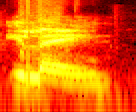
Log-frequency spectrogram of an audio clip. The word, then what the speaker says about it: Elaine: First of all, Eileen is a white name, but Eileen is spelled with an A, not an E. It's Elaine.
